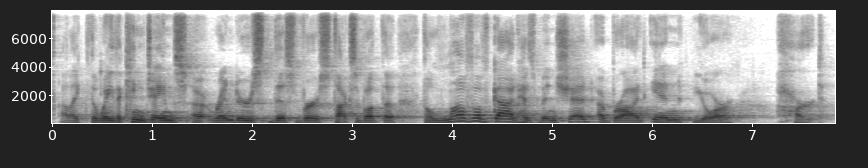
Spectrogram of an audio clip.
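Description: A middle-aged man preaching a sermon in a relaxed, conversational way, with fillers and rhetorical questions to the congregation. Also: fairly high pitch. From Canada. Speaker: pastor. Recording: echoey hall with long reverb.

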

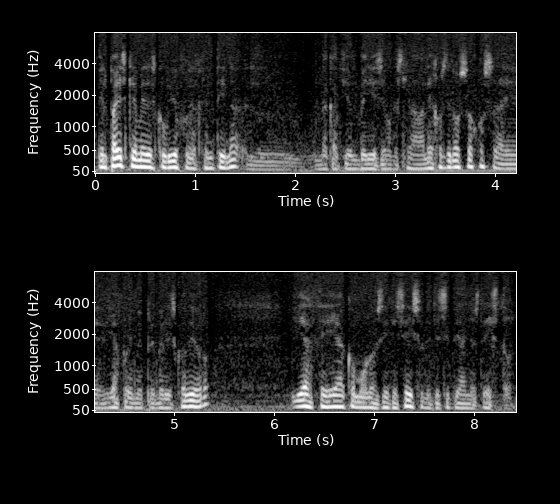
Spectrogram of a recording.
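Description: A man's voice: lowish voice, quick pace, mellow, slight background noise, poor audio. A man from Barcelona with a Spanish accent, a singer guesting on a radio show, talking modestly and rambling with fillers. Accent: Spanish from Spain. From Barcelona, Spain. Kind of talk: radio interview. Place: radio studio in New York.

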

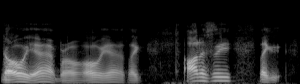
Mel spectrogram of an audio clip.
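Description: A young man with a low, smooth, resonant voice chats on a podcast. He is relaxed and slangy, and swears freely. The recording is slightly dull and dry. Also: a little slow, no room sound. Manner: laid-back, slangy, profane. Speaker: podcast host. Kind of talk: casual chat.

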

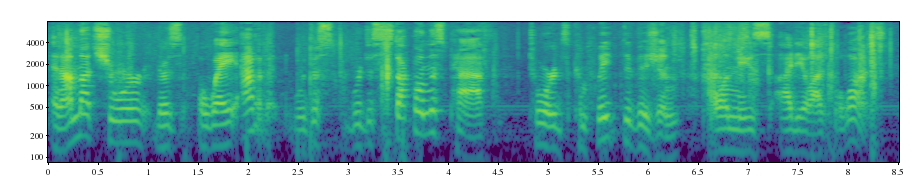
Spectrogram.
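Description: A man's voice: medium pitch, expressive, normal speed, background noise. A man co-hosting a casual political podcast chat, emphatic and sarcastic. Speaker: podcast co-host.

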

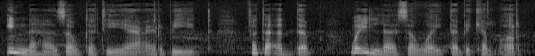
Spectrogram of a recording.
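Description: امرأة تؤدي دور أب عجوز صارم ومتسلط يأمر بنبرة مهددة في قصة مسموعة. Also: female voice, deep voice, lively intonation, moderate pace, warm tone, slight background noise. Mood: commanding. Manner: commanding, menacing. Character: stern, domineering old patriarch man.

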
